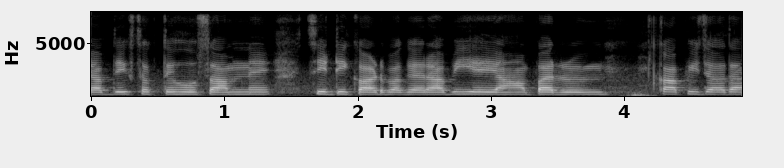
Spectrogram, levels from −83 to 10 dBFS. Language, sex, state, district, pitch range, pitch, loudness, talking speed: Hindi, female, Bihar, Sitamarhi, 200-210 Hz, 205 Hz, -17 LUFS, 185 wpm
